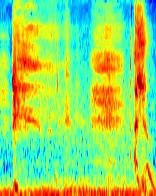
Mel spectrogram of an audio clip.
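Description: Several sharp, forceful sneezes from a man with an allergy burst out one after another at uneven intervals over a steady background rumble.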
